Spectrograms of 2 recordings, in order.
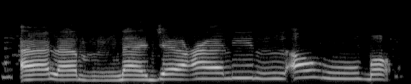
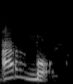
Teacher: ro sukun sebelumnya huruf yang berharokat fathah. Ingat dia dibulatkan. Bibirnya juga ikut dibulatkan. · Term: Tafhim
